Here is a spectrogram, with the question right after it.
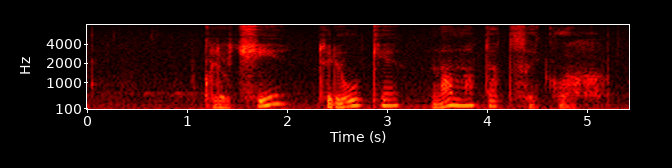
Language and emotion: Russian, neutral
